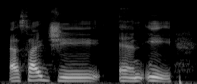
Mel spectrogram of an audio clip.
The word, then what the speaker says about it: Signe: My daughter's name is Signe, Signe. And 5 times they called her Sign.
